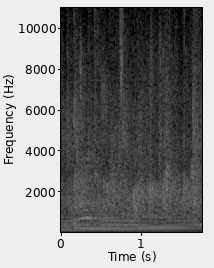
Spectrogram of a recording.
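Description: An audience claps their hands unto the Lord in a dense, steady wash of applause, with a sustained musical tone humming underneath throughout.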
